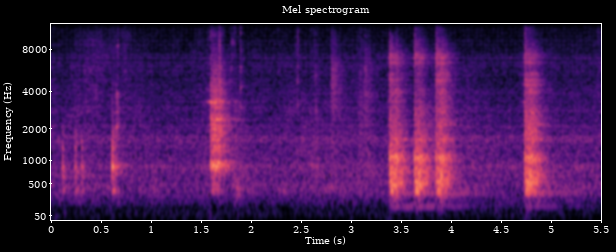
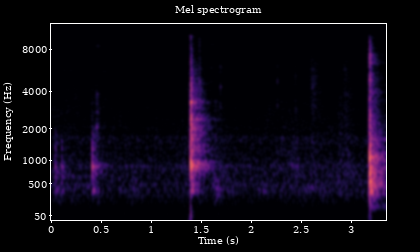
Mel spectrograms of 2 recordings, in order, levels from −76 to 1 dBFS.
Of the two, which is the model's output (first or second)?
first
